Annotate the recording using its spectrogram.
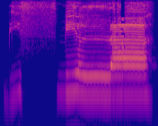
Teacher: of allah and before it the last letter has a kasra then the lamb in the name of allah will be read light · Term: lamb is light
